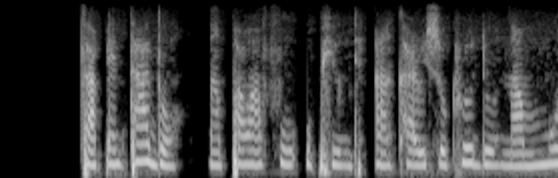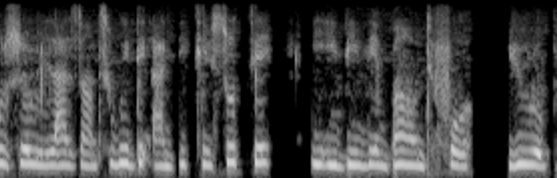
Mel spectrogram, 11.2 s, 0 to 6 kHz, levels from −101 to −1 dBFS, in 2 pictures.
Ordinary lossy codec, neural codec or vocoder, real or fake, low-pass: none; none; real; 5.4 kHz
